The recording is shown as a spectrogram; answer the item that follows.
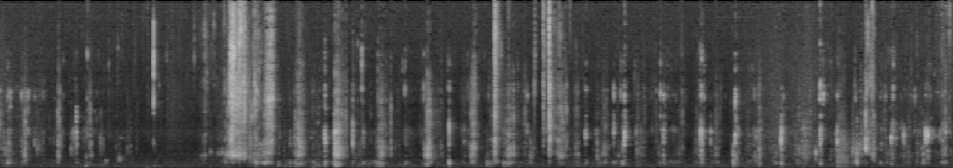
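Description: A person biting and chewing the crispy edge of a pizza crust, close-miked: irregular crisp crunches and wet mouth sounds, with the loudest, densest crunching about four seconds in.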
